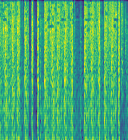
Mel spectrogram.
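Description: Rapid bursts of automatic gunfire from the game Undawn crackle loudly and continuously, with short gaps between volleys.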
